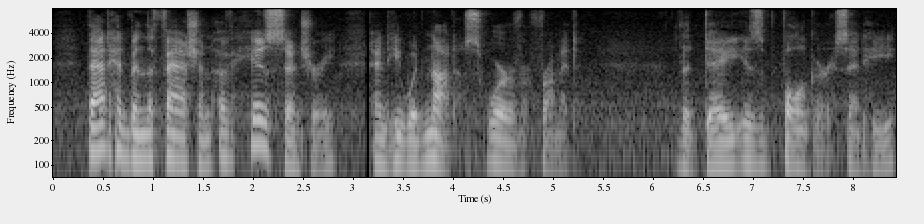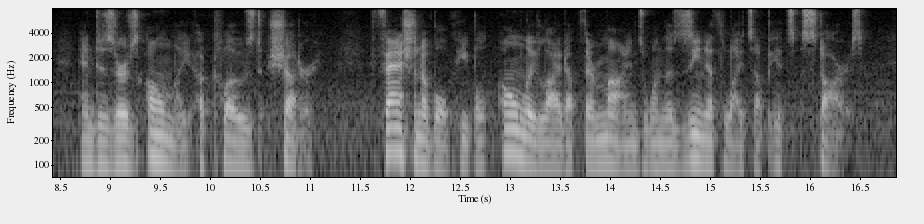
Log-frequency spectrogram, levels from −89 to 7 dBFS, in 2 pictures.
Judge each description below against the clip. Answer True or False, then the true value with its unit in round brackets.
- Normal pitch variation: True (3.7 semitones)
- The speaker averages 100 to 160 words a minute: True (145 wpm)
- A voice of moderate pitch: False (100 Hz)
